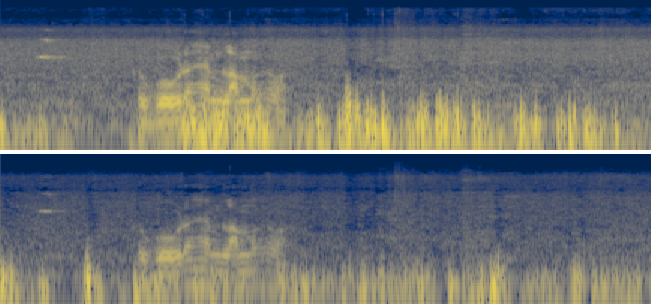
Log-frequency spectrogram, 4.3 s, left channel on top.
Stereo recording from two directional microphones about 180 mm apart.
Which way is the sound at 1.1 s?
Centre (ahead or behind).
